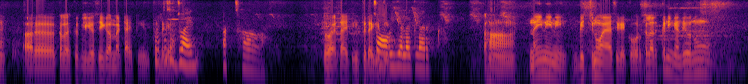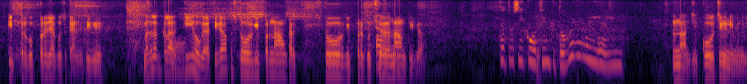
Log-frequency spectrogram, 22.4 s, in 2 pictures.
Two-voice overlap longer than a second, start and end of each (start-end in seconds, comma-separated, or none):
none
